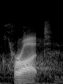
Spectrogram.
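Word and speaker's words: крот: Kpot, by the way, is the Russian word, actually pronounced krot. It's the Russian word for mole.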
